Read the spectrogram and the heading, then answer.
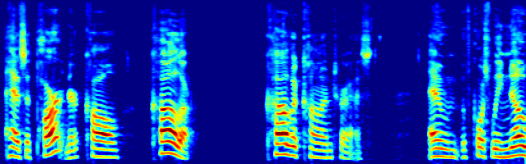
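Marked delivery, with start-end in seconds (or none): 1.9-4.6 announcing the key term color; stress on color. Shown as a demonstration. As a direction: hit the word color hard. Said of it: "teacher stresses new term".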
